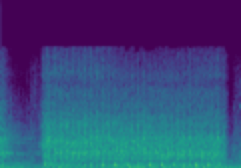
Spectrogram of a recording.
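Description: A power tool buzzes in a single loud, close burst of about a second while loosening the front axle pinch bolt on a Harley-Davidson Road Glide, with a rapid rattling hammer.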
